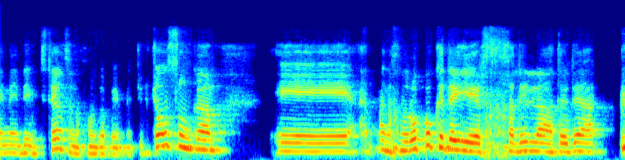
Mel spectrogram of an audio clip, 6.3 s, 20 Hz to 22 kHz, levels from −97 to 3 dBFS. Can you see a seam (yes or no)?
no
